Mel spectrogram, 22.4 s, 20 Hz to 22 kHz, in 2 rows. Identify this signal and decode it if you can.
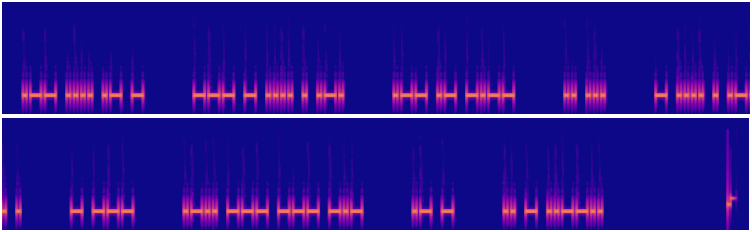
Morse code, heard as a keyed tone, about 22 wpm, 700 Hz. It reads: WHAT OTHER WAY IS THERE TO LOOK AT IT?
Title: 2x Word-Spacing - Sentences from Top 100 Words - 22wpm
